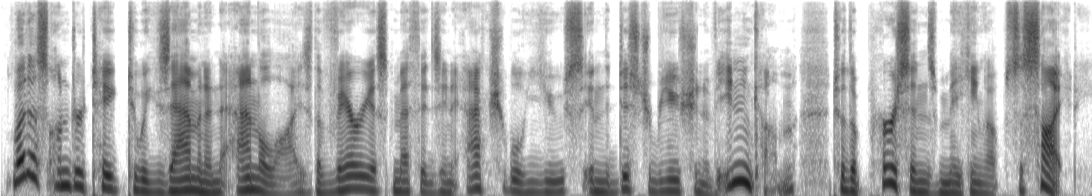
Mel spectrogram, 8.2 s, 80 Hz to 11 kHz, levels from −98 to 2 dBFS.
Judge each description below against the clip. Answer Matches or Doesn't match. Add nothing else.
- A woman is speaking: Doesn't match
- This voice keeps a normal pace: Matches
